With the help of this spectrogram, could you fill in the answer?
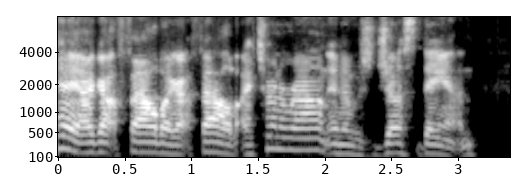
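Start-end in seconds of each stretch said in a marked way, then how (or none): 0.0-1.4 mock loud, protesting shout. Retelling a corner kick after being shoved: imitating own yelling at the ref. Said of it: "I'm yelling at the ref".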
